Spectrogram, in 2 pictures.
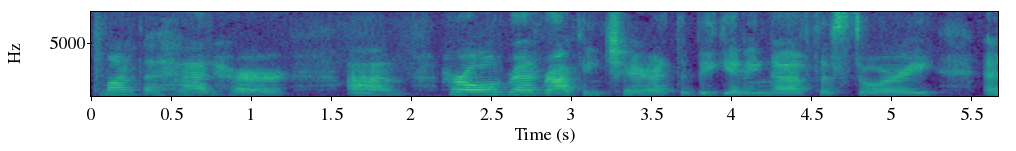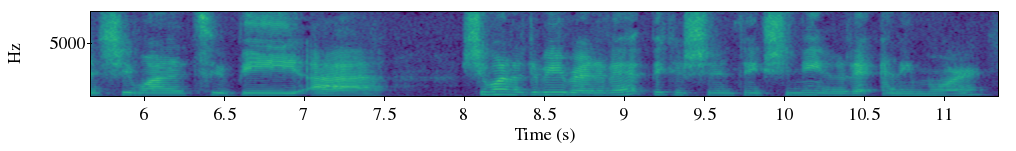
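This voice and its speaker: A woman's voice: medium pitch, fairly even intonation, moderate pace, fairly bright tone. A woman hosting a children's story time, reading aloud expressively and chatting directly to her young listeners. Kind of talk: animated read-aloud for children with chatty asides.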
